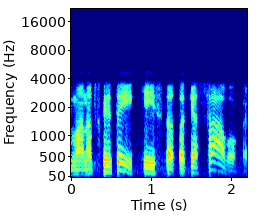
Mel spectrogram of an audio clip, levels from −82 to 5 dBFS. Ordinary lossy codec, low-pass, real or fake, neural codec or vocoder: Opus, 64 kbps; 7.2 kHz; real; none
